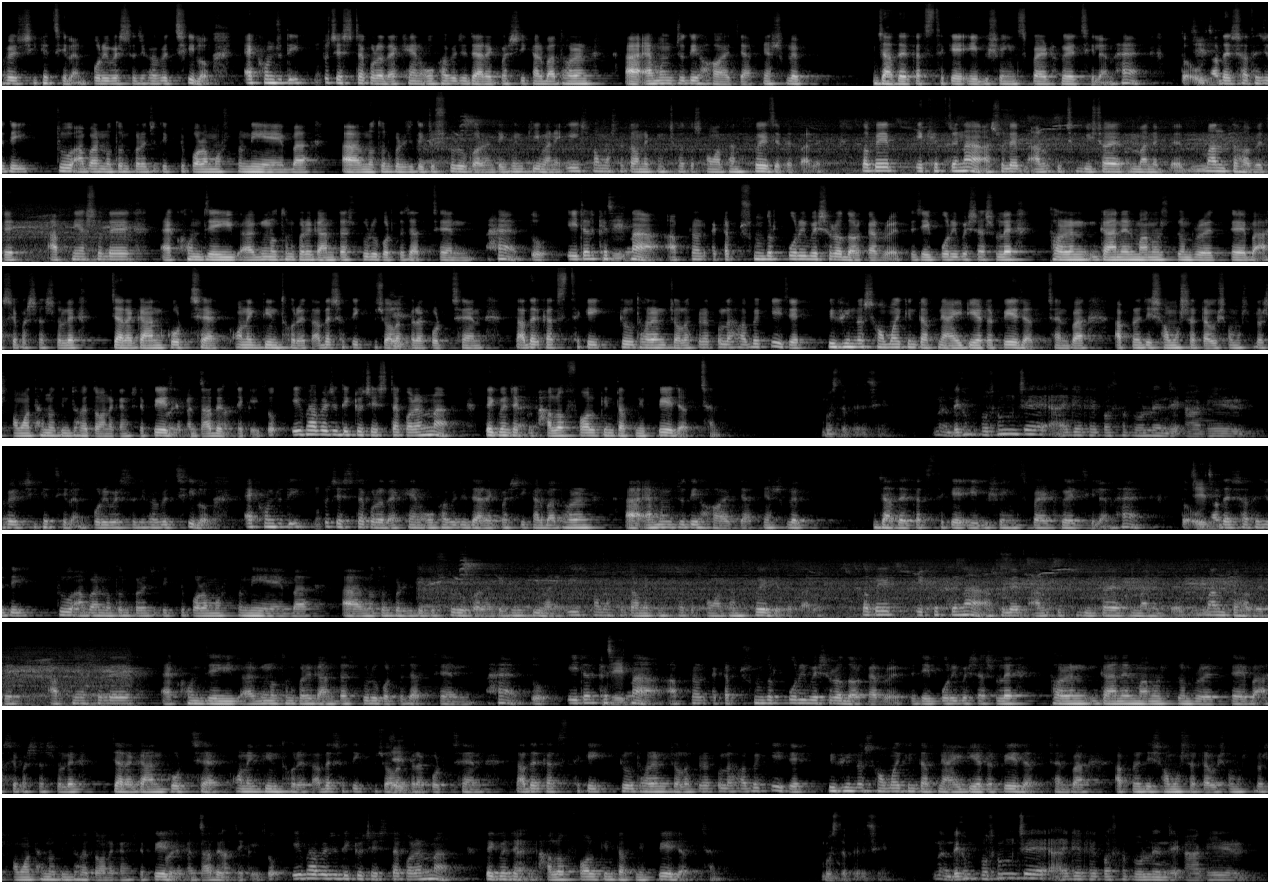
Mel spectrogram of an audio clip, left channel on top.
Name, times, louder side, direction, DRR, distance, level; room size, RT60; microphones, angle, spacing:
voice 1, 0.0-6.0 6.2-8.0 8.7-11.4 11.8-12.9 13.2-15.7 16.1-20.9 21.3-25.5 25.8-38.8 39.1-41.4 41.7-46.0 46.2-55.1 55.5-57.8, left 4 dB, 60° left, 11 dB, 0.3 m, -27 dB
voice 2, 11.9-12.2 22.1-22.2 31.3-31.6 41.8-42.2 52.3-52.4 52.8-52.9 55.8-55.9 58.8-59.5 59.9-63.1, equal, 20° right, 8 dB, 0.6 m, -35 dB
sound 1, 16.8-26.6, right 2 dB, 50° right, 1.2 m, -42 dB
9.9 x 4.2 x 5.7 m, 0.82 s
head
